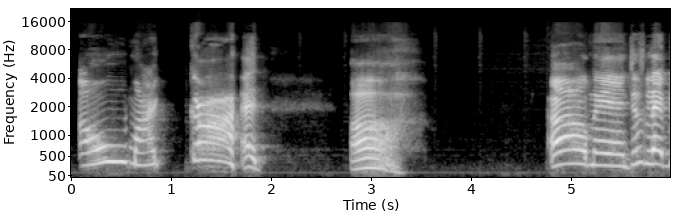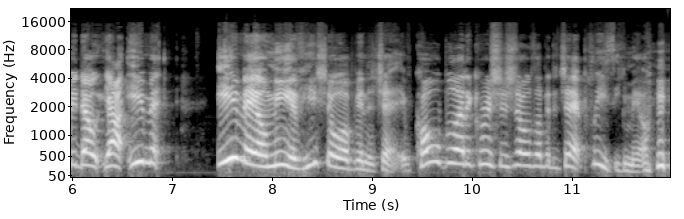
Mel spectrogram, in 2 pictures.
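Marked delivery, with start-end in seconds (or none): 0.1-1.9 mock shocked, high, jaw-dropped screaming outburst. Retelling reading a surprising email, jaw dropped: imitating own screaming. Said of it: "I started screaming like".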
